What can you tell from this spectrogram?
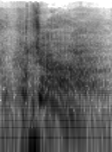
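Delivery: high martial effort yelp; mock athlete's cry on the throw; imitated throwing cry. Imitating Jeffrey hurling the cat like sport, effort yelp.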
